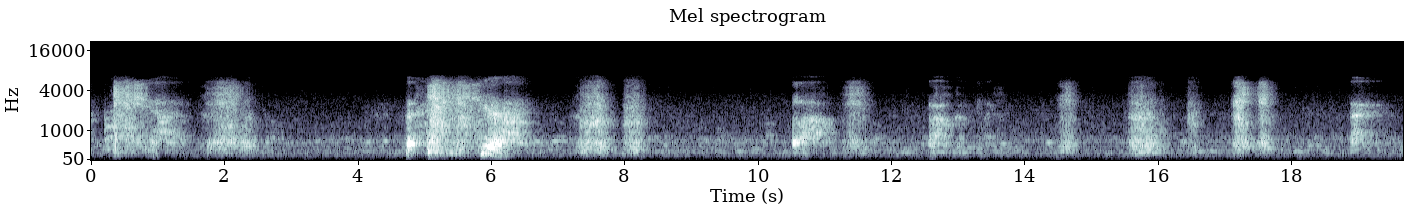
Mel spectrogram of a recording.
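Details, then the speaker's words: Adult man sneezing repeatedly from dust allergy after his girlfriend's housework; a long run of about a dozen forceful sneezes in under twenty seconds. "There's dust all over the place. Dust. Really makes me. Yeah. Makes me sneeze. Yeah. Yeah. Sometimes, really badly."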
